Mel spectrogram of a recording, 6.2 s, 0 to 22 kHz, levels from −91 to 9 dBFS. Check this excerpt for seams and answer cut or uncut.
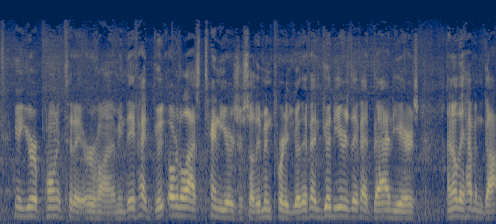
uncut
